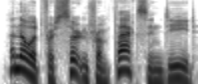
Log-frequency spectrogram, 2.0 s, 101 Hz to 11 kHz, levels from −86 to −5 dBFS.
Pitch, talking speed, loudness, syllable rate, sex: 155 Hz, 240 wpm, -18 LUFS, 5.6 syllables/s, male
